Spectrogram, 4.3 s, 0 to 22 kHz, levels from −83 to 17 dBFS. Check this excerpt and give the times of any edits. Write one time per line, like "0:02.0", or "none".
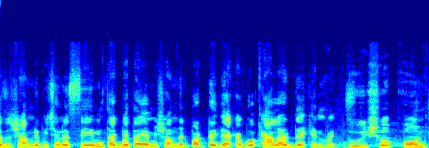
0:02.6
0:03.4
